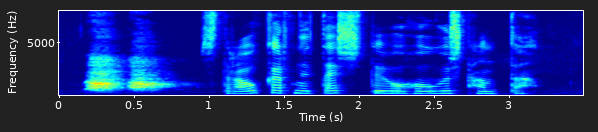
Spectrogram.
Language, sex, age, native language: Icelandic, female, 30-39, Icelandic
